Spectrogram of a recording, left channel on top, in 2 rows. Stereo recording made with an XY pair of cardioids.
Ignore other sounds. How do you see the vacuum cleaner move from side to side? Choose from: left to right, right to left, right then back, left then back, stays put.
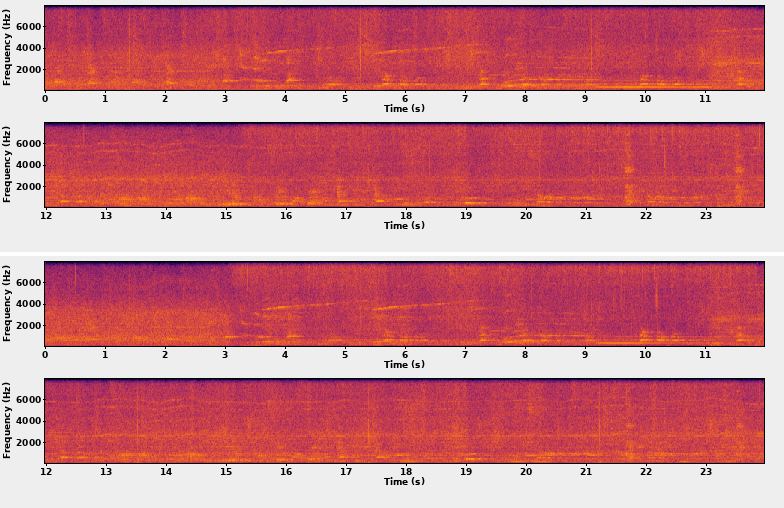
left then back.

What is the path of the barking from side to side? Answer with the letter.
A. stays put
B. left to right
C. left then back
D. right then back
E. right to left
D.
